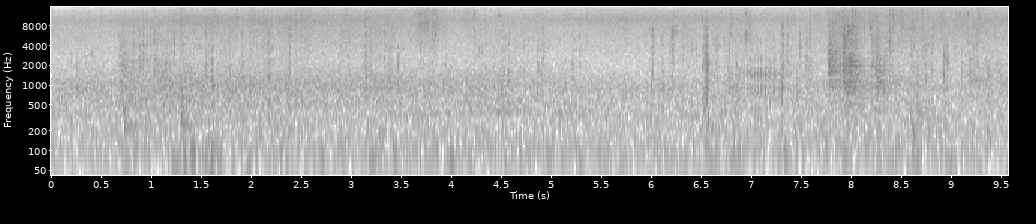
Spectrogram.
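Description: Footsteps clomp on wooden boards and a metal ladder.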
